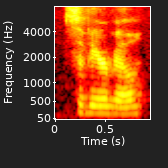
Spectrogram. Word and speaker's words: Sevierville: Sevierville.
